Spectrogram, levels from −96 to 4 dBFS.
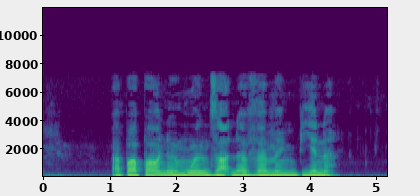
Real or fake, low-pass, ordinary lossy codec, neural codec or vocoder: real; 7.2 kHz; MP3, 96 kbps; none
